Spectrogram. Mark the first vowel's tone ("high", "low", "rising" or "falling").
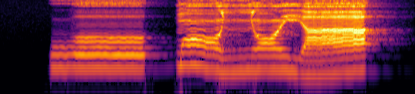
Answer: low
